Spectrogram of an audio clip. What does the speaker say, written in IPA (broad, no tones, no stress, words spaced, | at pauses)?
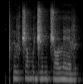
pʰøvt͡ʃɔməd͡ʒøŋ t͡ʃɔ lɛv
